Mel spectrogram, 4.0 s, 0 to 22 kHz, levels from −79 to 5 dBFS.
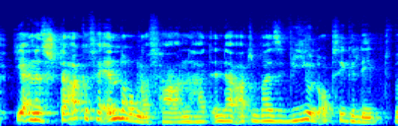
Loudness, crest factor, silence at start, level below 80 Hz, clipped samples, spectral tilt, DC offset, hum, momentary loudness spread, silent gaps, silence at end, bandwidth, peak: -20 LUFS; 16 dB; 0 s; -70 dBFS; under 0.1%; -5 dB/octave; under 0.1%; none; 7 LU; none; 0 s; 14 kHz; -4 dBFS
